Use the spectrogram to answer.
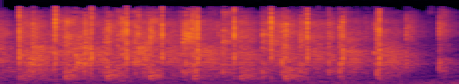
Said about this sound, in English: Give Jesus a hand clap, please.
